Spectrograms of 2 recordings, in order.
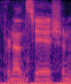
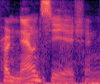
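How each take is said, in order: First: The second syllable sounds like 'nun'. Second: The second syllable sounds like 'noun'.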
